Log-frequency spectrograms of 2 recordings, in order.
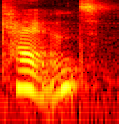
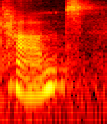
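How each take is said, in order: First: It is in an American accent. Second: It is in a Northern British accent. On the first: "in America, they say can't" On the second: "In the north of Britain, they say can't"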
